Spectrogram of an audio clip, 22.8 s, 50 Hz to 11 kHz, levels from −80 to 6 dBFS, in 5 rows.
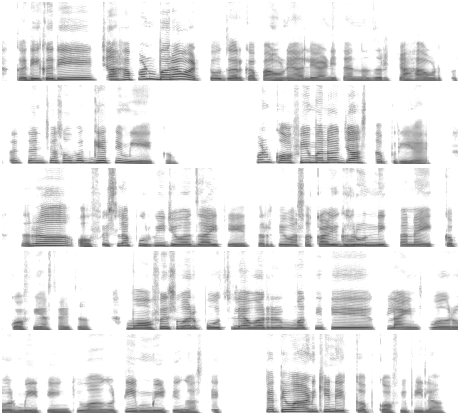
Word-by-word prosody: कधी-कधी 230 Hz, +6 st, +3 dB
चहा 235 Hz, +2 st, +2 dB
पण 340 Hz, +1 st, +4 dB
बरा 320 Hz, +2 st, +6 dB
वाटतो, 215 Hz, -, +1 dB
जर 205 Hz, -2 st, +2 dB
का 215 Hz, -, -1 dB
पाहुणे 195 Hz, -1 st, +1 dB
आले 180 Hz, -1 st, 0 dB
आणि 175 Hz, 0 st, -2 dB
त्यांना 175 Hz, -2 st, -4 dB
जर 185 Hz, +1 st, -3 dB
चहा 190 Hz, 0 st, 0 dB
आवडतो 165 Hz, -3 st, -5 dB
तर -, -, -6 dB
त्यांच्यासोबत 260 Hz, +1 st, -3 dB
घेते 275 Hz, 0 st, +1 dB
मी 215 Hz, -5 st, 0 dB
1 155 Hz, -, -6 dB
कप. -, -, -13 dB, 0.8 s
पण 335 Hz, +1 st, 0 dB
कॉफी 290 Hz, +1 st, +1 dB
मला 305 Hz, +1 st, +3 dB
जास्त 265 Hz, -4 st, +1 dB
प्रिय 185 Hz, -3 st, -2 dB
आहे. 140 Hz, -1 st, -6 dB, 0.5 s
तर -, -, -3 dB
अ, 285 Hz, +1 st, +5 dB, 0.2 s
ऑफिसला 230 Hz, +6 st, -2 dB
पूर्वी 235 Hz, -1 st, +1 dB
जेव्हा 220 Hz, -1 st, +2 dB
जायचे 215 Hz, -5 st, 0 dB
तर 200 Hz, 0 st, -4 dB
तेव्हा 215 Hz, +1 st, 0 dB
सकाळी 210 Hz, 0 st, +2 dB
घरून 225 Hz, +2 st, +4 dB
निघताना 220 Hz, 0 st, -1 dB
1 190 Hz, -3 st, -2 dB
कप 195 Hz, -2 st, -3 dB
कॉफी 180 Hz, -2 st, -3 dB
असायचा. 155 Hz, -2 st, -7 dB, 0.4 s
मग 235 Hz, 0 st, 0 dB
ऑफिसवर 240 Hz, +2 st, +2 dB
पोहोचल्यावर 230 Hz, 0 st, +2 dB, 0.2 s
मग 225 Hz, -, +2 dB
तिथे 220 Hz, -1 st, +1 dB
क्लायंट्सबरोबर 200 Hz, -2 st, -1 dB
मीटिंग 185 Hz, -2 st, 0 dB
किंवा 200 Hz, -2 st, -1 dB, 0.2 s
टीम 220 Hz, -3 st, +2 dB
मीटिंग 195 Hz, -2 st, -1 dB
असते, 175 Hz, 0 st, -9 dB, 0.5 s
तर 260 Hz, -, 0 dB
तेव्हा 275 Hz, -1 st, +5 dB
आणखीन 245 Hz, -1 st, +2 dB
1 225 Hz, -2 st, 0 dB
कप 195 Hz, -2 st, -3 dB
कॉफी 175 Hz, -2 st, -3 dB
पिला. 155 Hz, -3 st, -4 dB
215 Hz, 155 wpm, -22 LUFS, 190-245 Hz, 0.8 s, बरा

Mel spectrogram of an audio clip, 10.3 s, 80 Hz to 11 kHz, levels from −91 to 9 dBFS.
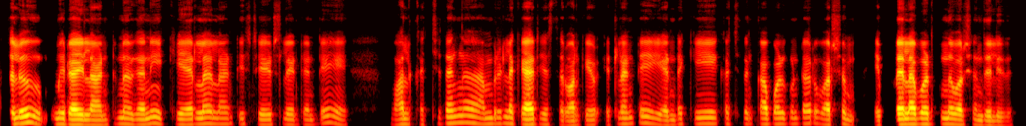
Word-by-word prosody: అసలు 155 Hz, +3 st, +4 dB, 0.3 s
మీరు 140 Hz, -2 st, +4 dB
ఇలా 125 Hz, -1 st, +4 dB
అంటున్నారు 140 Hz, +2 st, -5 dB
గానీ, 140 Hz, +5 st, +1 dB, 0.2 s
కేరళ 135 Hz, +2 st, 0 dB, 0.2 s
లాంటి 145 Hz, 0 st, -9 dB
స్టేట్స్‌లో 130 Hz, +1 st, -6 dB
ఏంటంటే, 125 Hz, +6 st, -10 dB, 0.7 s
వాళ్లు 135 Hz, +1 st, -3 dB
ఖచ్చితంగా 160 Hz, +7 st, -4 dB
అంబ్రెలా 155 Hz, +2 st, -3 dB
క్యారీ 130 Hz, 0 st, +8 dB
చేస్తారు. 130 Hz, -3 st, -9 dB
వాళ్లకెవ్ 120 Hz, +2 st, -3 dB
ఎట్లా 145 Hz, -, -4 dB
అంటే 160 Hz, +3 st, -6 dB, 0.2 s
ఎండకి 135 Hz, +4 st, -8 dB, 0.2 s
ఖచ్చితంగా 145 Hz, 0 st, -14 dB
కాపాడుకుంటారు. 145 Hz, +2 st, -3 dB
వర్షం, 130 Hz, +2 st, -2 dB, 0.3 s
ఎప్పుడెలా 135 Hz, +4 st, +8 dB
పడుతుందో 140 Hz, 0 st, 0 dB
వర్షం 125 Hz, -1 st, -4 dB
తెలీదు. 110 Hz, -1 st, -5 dB
140 Hz, 145 wpm, -25 LUFS, 130-150 Hz, 0.7 s, క్యారీ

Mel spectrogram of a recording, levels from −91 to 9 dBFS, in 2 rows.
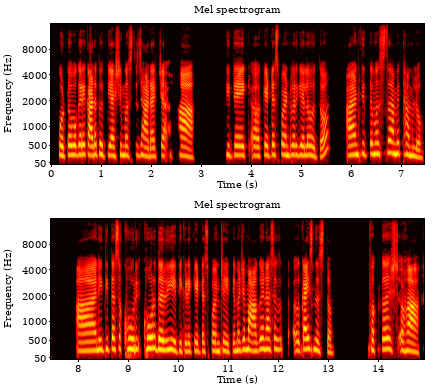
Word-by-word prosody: Photo 250 Hz, 0 st, +1 dB
वगैरे 260 Hz, +1 st, +2 dB
काढत 255 Hz, +1 st, +3 dB
होती, 245 Hz, -1 st, -1 dB
अशी 235 Hz, +1 st, 0 dB
मस्त 245 Hz, 0 st, -4 dB
झाडाच्या 225 Hz, -1 st, -1 dB, 0.3 s
हां. 220 Hz, -5 st, +4 dB, 0.7 s
तिथे 245 Hz, 0 st, +1 dB
एक 235 Hz, 0 st, -3 dB
अ, 235 Hz, -1 st, -1 dB
केटस 255 Hz, -1 st, -1 dB
पॉईंटवर 250 Hz, -1 st, -1 dB
गेलं 245 Hz, 0 st, -1 dB
होतो 220 Hz, -, -2 dB, 0.4 s
आणि 250 Hz, +2 st, +3 dB
तिथं 275 Hz, 0 st, -3 dB
मस्त 280 Hz, +3 st, -2 dB
आम्ही 290 Hz, -2 st, +3 dB
थांबलो. 230 Hz, -8 st, -1 dB, 0.5 s
आणि 230 Hz, +2 st, +3 dB
तिथे 275 Hz, 0 st, 0 dB
असं 275 Hz, +2 st, +1 dB
खोल 270 Hz, 0 st, +4 dB
खोल 290 Hz, +1 st, +5 dB
दरी 260 Hz, 0 st, +5 dB
आहे 245 Hz, -, +4 dB
तिकडे, 210 Hz, -1 st, -2 dB
केटस 220 Hz, -1 st, -3 dB
पॉईंटच्या 225 Hz, 0 st, -1 dB
इथे 210 Hz, +1 st, -5 dB
म्हणजे 235 Hz, +3 st, -1 dB
मागे 245 Hz, +2 st, +3 dB
ना, 275 Hz, -, +3 dB
असं 265 Hz, 0 st, -3 dB, 0.2 s
अ, 230 Hz, -, -4 dB
काहीच 270 Hz, 0 st, +4 dB
नसतं. 205 Hz, -6 st, -2 dB, 0.8 s
फक्त 255 Hz, +1 st, -4 dB, 0.4 s
हां. 225 Hz, -4 st, +4 dB
245 Hz, 160 wpm, -24 LUFS, 225-260 Hz, 0.8 s, खोल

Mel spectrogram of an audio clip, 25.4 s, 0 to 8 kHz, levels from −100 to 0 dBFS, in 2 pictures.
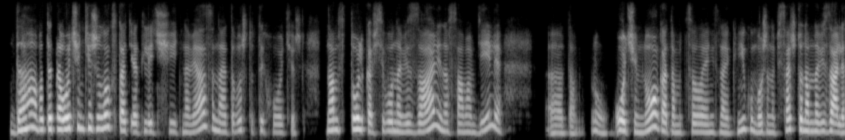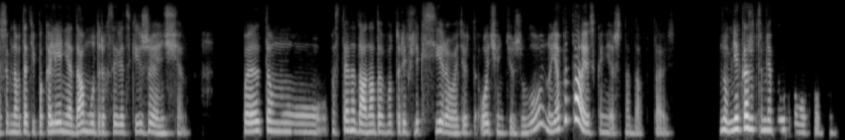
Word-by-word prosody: Да, 230 Hz, -, +5 dB
вот 225 Hz, 0 st, +3 dB
это 235 Hz, -1 st, +8 dB
очень 250 Hz, +2 st, +7 dB
тяжело, 255 Hz, +2 st, +4 dB
кстати, 205 Hz, -8 st, 0 dB
отличить 185 Hz, +1 st, -4 dB
навязанное 195 Hz, -, -1 dB
от 180 Hz, -, -10 dB
того, 195 Hz, +4 st, -4 dB
что 220 Hz, -, -15 dB
ты 205 Hz, -, -6 dB
хочешь. 170 Hz, -4 st, -11 dB, 0.4 s
Нам 215 Hz, +2 st, +3 dB
столько 225 Hz, -1 st, +4 dB
всего 195 Hz, +5 st, -3 dB
навязали 185 Hz, -, +1 dB
на 190 Hz, -3 st, -4 dB
самом 180 Hz, -2 st, -5 dB
деле. 230 Hz, -, -3 dB, 0.7 s
Э, 155 Hz, 0 st, -6 dB
там, 145 Hz, -, -11 dB
ну, 175 Hz, -8 st, -8 dB
очень 200 Hz, -2 st, +4 dB
много, 210 Hz, +6 st, +5 dB
там 165 Hz, -3 st, -6 dB
целая, 175 Hz, +1 st, -2 dB
не 170 Hz, 0 st, -9 dB
знаю, 160 Hz, -1 st, -6 dB
книгу 225 Hz, +7 st, -3 dB
можно 175 Hz, -1 st, -3 dB
написать, 165 Hz, +8 st, -1 dB
что 230 Hz, -1 st, +3 dB
нам 200 Hz, -2 st, +3 dB
навязали, 190 Hz, -2 st, +4 dB
особенно 175 Hz, +2 st, -5 dB
вот 170 Hz, -, -10 dB
эти 185 Hz, +1 st, -2 dB
поколения, 180 Hz, 0 st, -2 dB
да, 175 Hz, +4 st, +1 dB
мудрых 180 Hz, -2 st, -6 dB
советских 170 Hz, +1 st, -8 dB
женщин. 155 Hz, -2 st, -8 dB, 0.8 s
Поэтому 190 Hz, 0 st, -4 dB
постоянно, 210 Hz, +3 st, -4 dB
да, 180 Hz, -3 st, +2 dB
надо 175 Hz, 0 st, -3 dB
вот 180 Hz, +1 st, -10 dB
рефлексировать, 185 Hz, -3 st, -6 dB
это 160 Hz, 0 st, -10 dB
очень 175 Hz, -3 st, -6 dB
тяжело. 165 Hz, -, -7 dB
Но 220 Hz, -, -6 dB
я 210 Hz, +6 st, -1 dB
пытаюсь, 430 Hz, -, +4 dB
конечно, 165 Hz, -1 st, -12 dB
да, 150 Hz, -, -13 dB, 0.2 s
пытаюсь. 155 Hz, 0 st, -14 dB, 0.7 s
Но 220 Hz, 0 st, +1 dB
мне 230 Hz, +4 st, +4 dB
кажется, 235 Hz, -3 st, +4 dB
у -, -, -2 dB
меня 215 Hz, -1 st, -2 dB
получается, 200 Hz, -7 st, -10 dB, 0.3 s
м. 155 Hz, -, -19 dB
185 Hz, 155 wpm, -23 LUFS, 170-215 Hz, 0.8 s, это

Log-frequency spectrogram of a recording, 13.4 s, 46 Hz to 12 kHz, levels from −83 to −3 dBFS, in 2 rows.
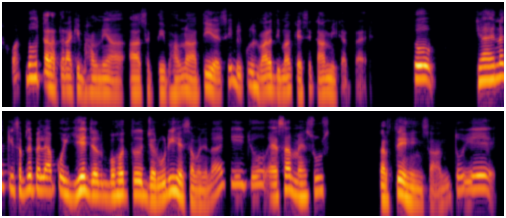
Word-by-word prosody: और -, -, -10 dB
बहुत 220 Hz, -1 st, 0 dB
तरह-तरह 120 Hz, -3 st, +1 dB
की 120 Hz, +1 st, -6 dB
भावनाएँ 105 Hz, 0 st, -5 dB
अ, 95 Hz, -1 st, -7 dB
आ 105 Hz, 0 st, -2 dB
सकती 105 Hz, 0 st, -12 dB
हैं, 105 Hz, -, -6 dB
भावना 105 Hz, +3 st, -6 dB
आती 100 Hz, +7 st, -3 dB
है 105 Hz, -, +1 dB
ऐसी 180 Hz, -, -8 dB
बिल्कुल 140 Hz, +1 st, -6 dB
हमारा 115 Hz, 0 st, 0 dB
दिमाग 110 Hz, 0 st, -5 dB
कैसे 125 Hz, -, -6 dB
काम 105 Hz, -2 st, -4 dB
ही 95 Hz, -, -6 dB
करता -, -, -17 dB
है। -, -, -16 dB, 0.7 s
तो, 420 Hz, -1 st, +8 dB, 0.5 s
क्या 190 Hz, +1 st, +2 dB
है 200 Hz, +1 st, +3 dB
ना 230 Hz, +2 st, +2 dB
कि 210 Hz, -4 st, -6 dB
सबसे 180 Hz, +2 st, +2 dB
पहले 185 Hz, -2 st, +3 dB
आपको 175 Hz, +1 st, +1 dB
ये 155 Hz, +5 st, +7 dB
जर 140 Hz, -2 st, +4 dB
बहुत 145 Hz, +1 st, +2 dB
ज़रूरी 135 Hz, +3 st, +3 dB
है 135 Hz, -, +5 dB
समझना 100 Hz, -, -5 dB
कि 125 Hz, -, -7 dB
जो 125 Hz, 0 st, -6 dB
ऐसा 190 Hz, +9 st, +3 dB
महसूस 160 Hz, +5 st, -4 dB, 0.7 s
करते 125 Hz, +6 st, +4 dB
हैं 110 Hz, -4 st, 0 dB
इंसान 95 Hz, +1 st, -10 dB
तो 180 Hz, +1 st, -5 dB
ये, 195 Hz, 0 st, 0 dB
125 Hz, 195 wpm, -23 LUFS, -, 0.7 s, तो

